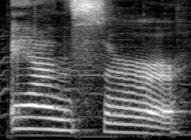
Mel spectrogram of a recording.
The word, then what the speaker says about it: answer: To w tutaj jest niewymawialne. Answer.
